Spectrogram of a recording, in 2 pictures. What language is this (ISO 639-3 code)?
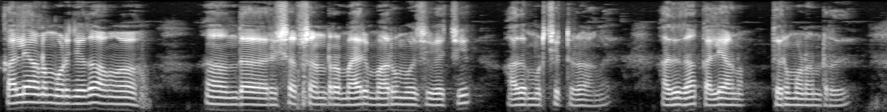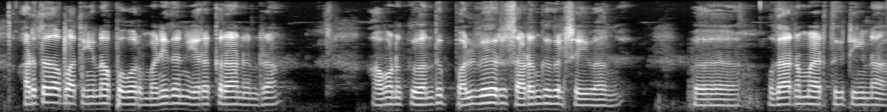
tam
